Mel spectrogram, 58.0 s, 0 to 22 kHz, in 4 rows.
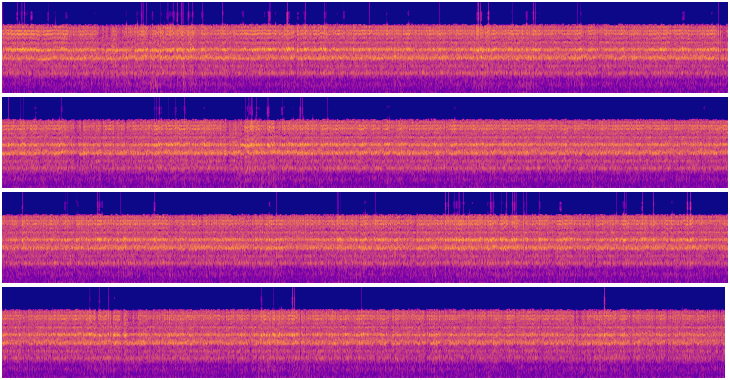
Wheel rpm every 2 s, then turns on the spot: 220, 220, 230, 230, 230, 230, 230, 230, 230, 230, 230, 230, 230, 230, 240, 230, 230, 230, 230, 230, 240, 240, 230, 230, 230, 230, 230, 230, 230.
none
